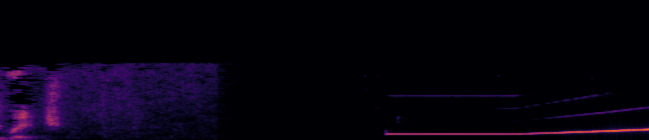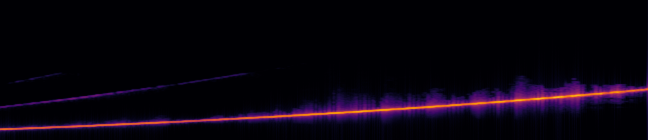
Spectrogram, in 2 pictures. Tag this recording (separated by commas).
Speech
